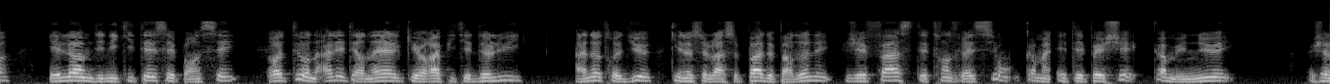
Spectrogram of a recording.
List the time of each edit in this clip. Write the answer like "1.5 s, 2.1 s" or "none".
2.7 s, 6.6 s, 8.4 s, 10.5 s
